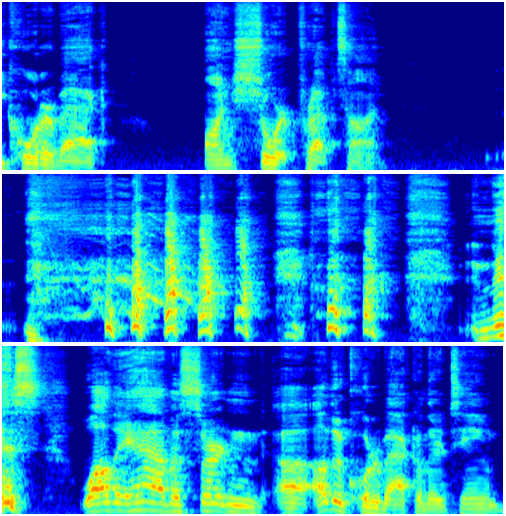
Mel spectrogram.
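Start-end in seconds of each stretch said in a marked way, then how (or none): 3.5-6.5 high burst of laughter. Real, not acted. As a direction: let a big high laugh roll out. Laughs at Texans' situation.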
